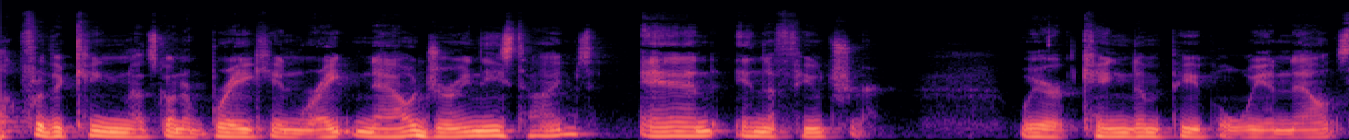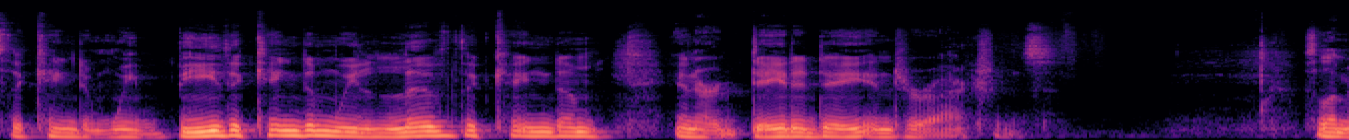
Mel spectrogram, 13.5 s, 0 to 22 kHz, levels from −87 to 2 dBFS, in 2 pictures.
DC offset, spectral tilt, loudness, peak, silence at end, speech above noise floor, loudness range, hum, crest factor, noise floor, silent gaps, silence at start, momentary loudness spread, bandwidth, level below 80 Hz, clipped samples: under 0.1%; -7.5 dB/octave; -23 LUFS; -6 dBFS; 0 s; 46 dB; 5 LU; none; 18 dB; -68 dBFS; none; 0 s; 11 LU; 10.5 kHz; -68 dBFS; under 0.1%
